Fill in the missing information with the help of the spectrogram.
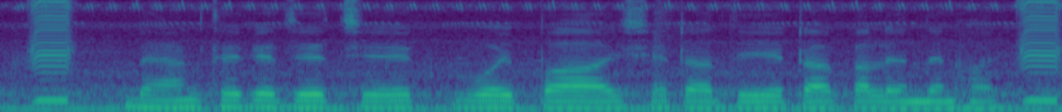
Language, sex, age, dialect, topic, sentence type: Bengali, male, 25-30, Northern/Varendri, banking, statement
